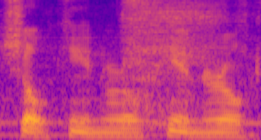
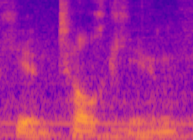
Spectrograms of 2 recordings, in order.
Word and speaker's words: Tolkien: No, it's Jolkien, Tolkien.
